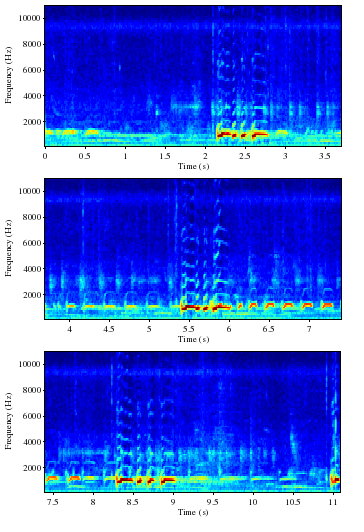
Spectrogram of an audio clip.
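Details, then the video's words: Local silver zebra dove singing actively: loud stuttered opening notes followed by long runs of evenly spaced, hooked cooing notes, the phrase repeated three times with quiet pauses between. "Perkutut silver gacor"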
